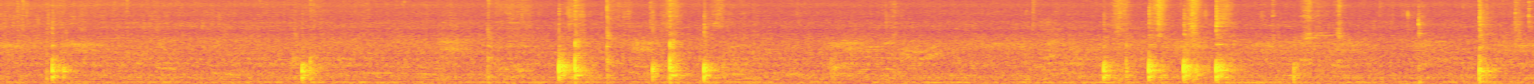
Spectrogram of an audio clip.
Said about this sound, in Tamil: இப்போ இந்த மாவை எடுத்து அந்த நெய்லேயே ஊற்றணும்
